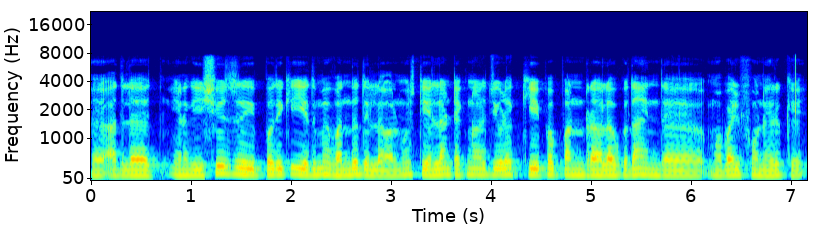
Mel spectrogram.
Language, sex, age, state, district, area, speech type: Tamil, male, 18-30, Tamil Nadu, Viluppuram, urban, spontaneous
